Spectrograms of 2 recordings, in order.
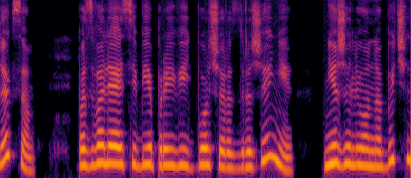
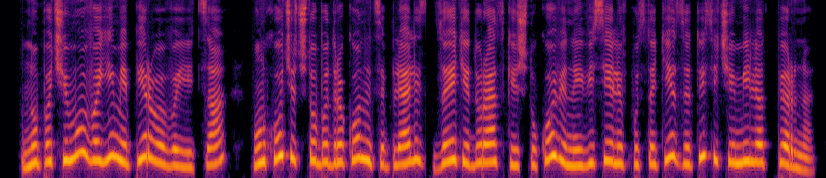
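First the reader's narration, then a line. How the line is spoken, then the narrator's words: Exclamation. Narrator (Russian): воскликнул Флар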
